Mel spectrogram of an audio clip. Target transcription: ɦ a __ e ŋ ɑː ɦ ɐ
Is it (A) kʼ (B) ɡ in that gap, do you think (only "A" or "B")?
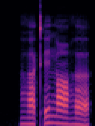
A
